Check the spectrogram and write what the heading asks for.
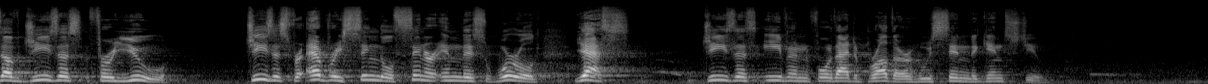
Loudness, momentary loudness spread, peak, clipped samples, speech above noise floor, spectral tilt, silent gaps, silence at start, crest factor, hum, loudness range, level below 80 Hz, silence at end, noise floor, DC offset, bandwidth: -24 LUFS; 15 LU; -4 dBFS; under 0.1%; 32 dB; -4.5 dB/octave; none; 0 s; 22 dB; none; 5 LU; -60 dBFS; 1.65 s; -56 dBFS; under 0.1%; 16 kHz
